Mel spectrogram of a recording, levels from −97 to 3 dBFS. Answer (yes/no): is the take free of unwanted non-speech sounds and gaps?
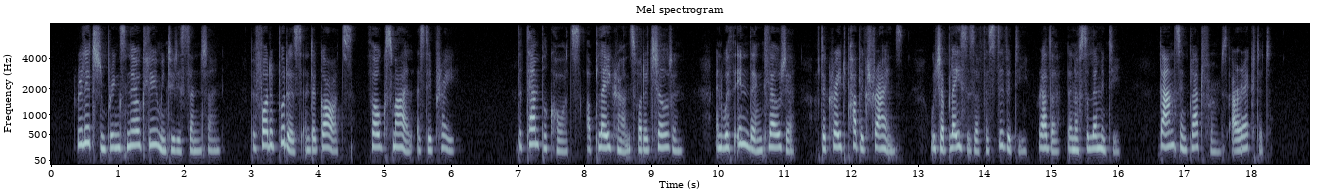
yes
